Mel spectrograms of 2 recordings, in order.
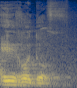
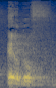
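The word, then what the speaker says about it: ארדף: Donc on ne dit pas Eredof. Erdof.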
